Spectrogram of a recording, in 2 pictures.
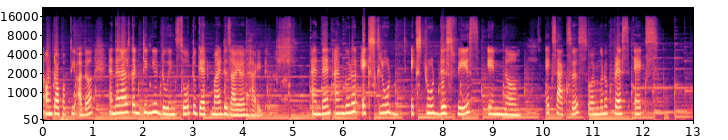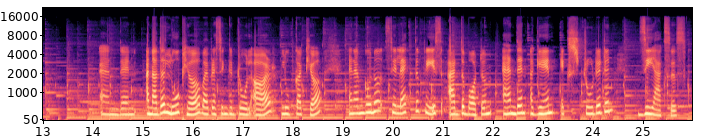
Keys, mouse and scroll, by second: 0.0 click, 0.3 scroll down 1, 0.8-2.0 middle drag, 2.0 click, 2.9 KP_1, 4.0 e, 12.2 ctrl+r, 14.7 click, 15.3-15.8 scroll up 1, 15.8-17.1 middle drag, 17.1 click, 18.6-20.6 drag, 21.4 KP_1, 22.5 e.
